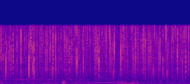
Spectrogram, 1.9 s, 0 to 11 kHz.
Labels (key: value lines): label: biophony, cascading saw
recorder: SoundTrap 600 or HydroMoth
